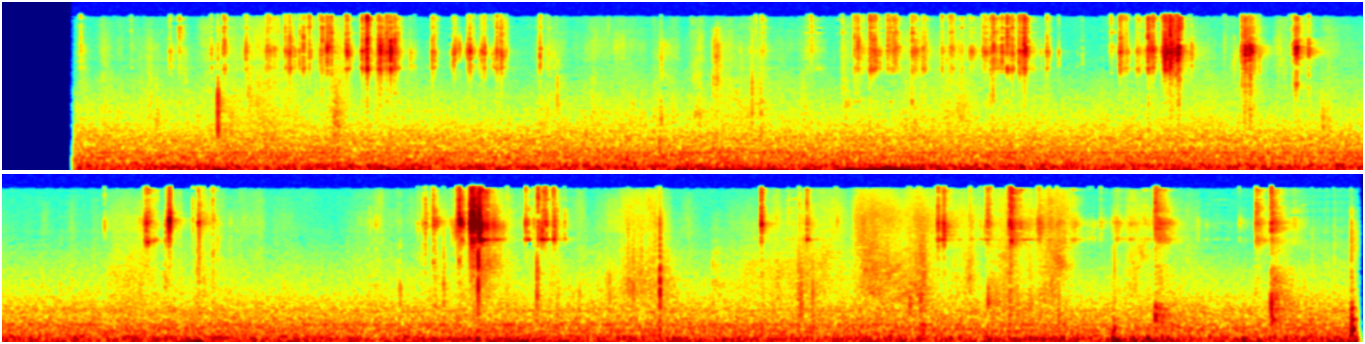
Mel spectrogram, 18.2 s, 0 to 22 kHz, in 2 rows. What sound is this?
Recorded using a Zoom H6. Sound made by putting on and removing a belt from a pair of pants.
